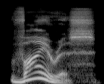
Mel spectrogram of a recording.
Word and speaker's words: virus: In virus, the first part vi is open because it ends with a vowel I. So we say vi, not v.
